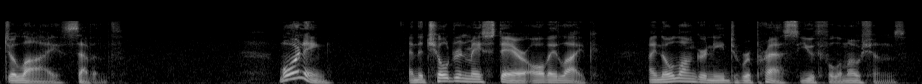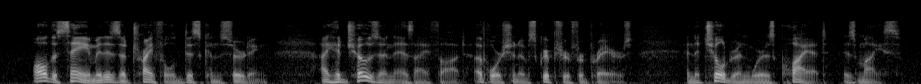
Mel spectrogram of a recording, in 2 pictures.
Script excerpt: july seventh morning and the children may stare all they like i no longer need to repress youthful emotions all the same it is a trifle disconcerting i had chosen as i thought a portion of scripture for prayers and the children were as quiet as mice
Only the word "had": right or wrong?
right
